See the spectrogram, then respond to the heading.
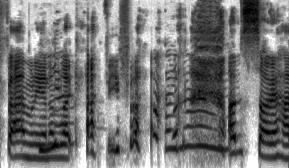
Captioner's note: laughs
